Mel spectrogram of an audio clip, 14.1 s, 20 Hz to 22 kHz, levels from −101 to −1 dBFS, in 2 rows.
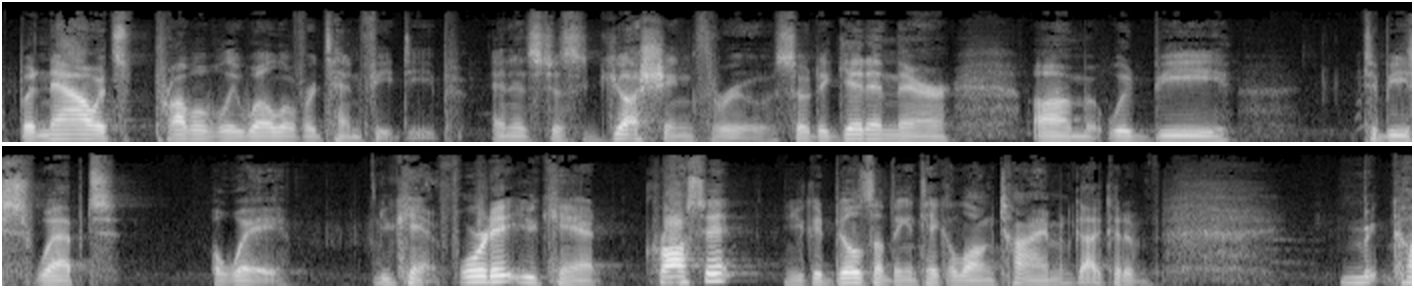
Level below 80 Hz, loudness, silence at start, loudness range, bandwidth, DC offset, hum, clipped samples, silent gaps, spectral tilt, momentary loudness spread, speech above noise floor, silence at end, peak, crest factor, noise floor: -60 dBFS; -22 LUFS; 0.1 s; 6 LU; 16.5 kHz; under 0.1%; none; under 0.1%; none; -4.5 dB/octave; 19 LU; 36 dB; 0 s; -2 dBFS; 20 dB; -58 dBFS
